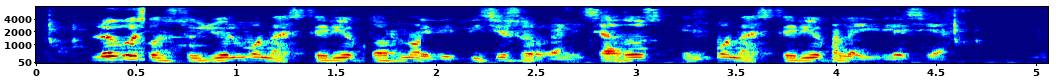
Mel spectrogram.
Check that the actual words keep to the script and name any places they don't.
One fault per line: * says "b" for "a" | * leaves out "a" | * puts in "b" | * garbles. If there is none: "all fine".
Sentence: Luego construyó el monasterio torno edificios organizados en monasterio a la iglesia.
all fine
